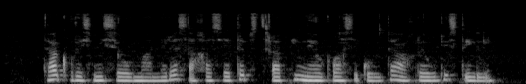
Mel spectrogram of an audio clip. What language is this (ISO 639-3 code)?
kat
